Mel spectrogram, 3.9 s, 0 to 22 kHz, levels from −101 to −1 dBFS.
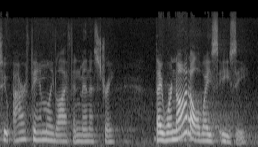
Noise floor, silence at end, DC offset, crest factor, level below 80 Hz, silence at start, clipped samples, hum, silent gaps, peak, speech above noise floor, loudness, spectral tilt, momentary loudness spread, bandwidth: -59 dBFS; 0.1 s; under 0.1%; 18 dB; -70 dBFS; 0 s; under 0.1%; none; none; -16 dBFS; 25 dB; -34 LUFS; -5.5 dB/octave; 14 LU; 15.5 kHz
